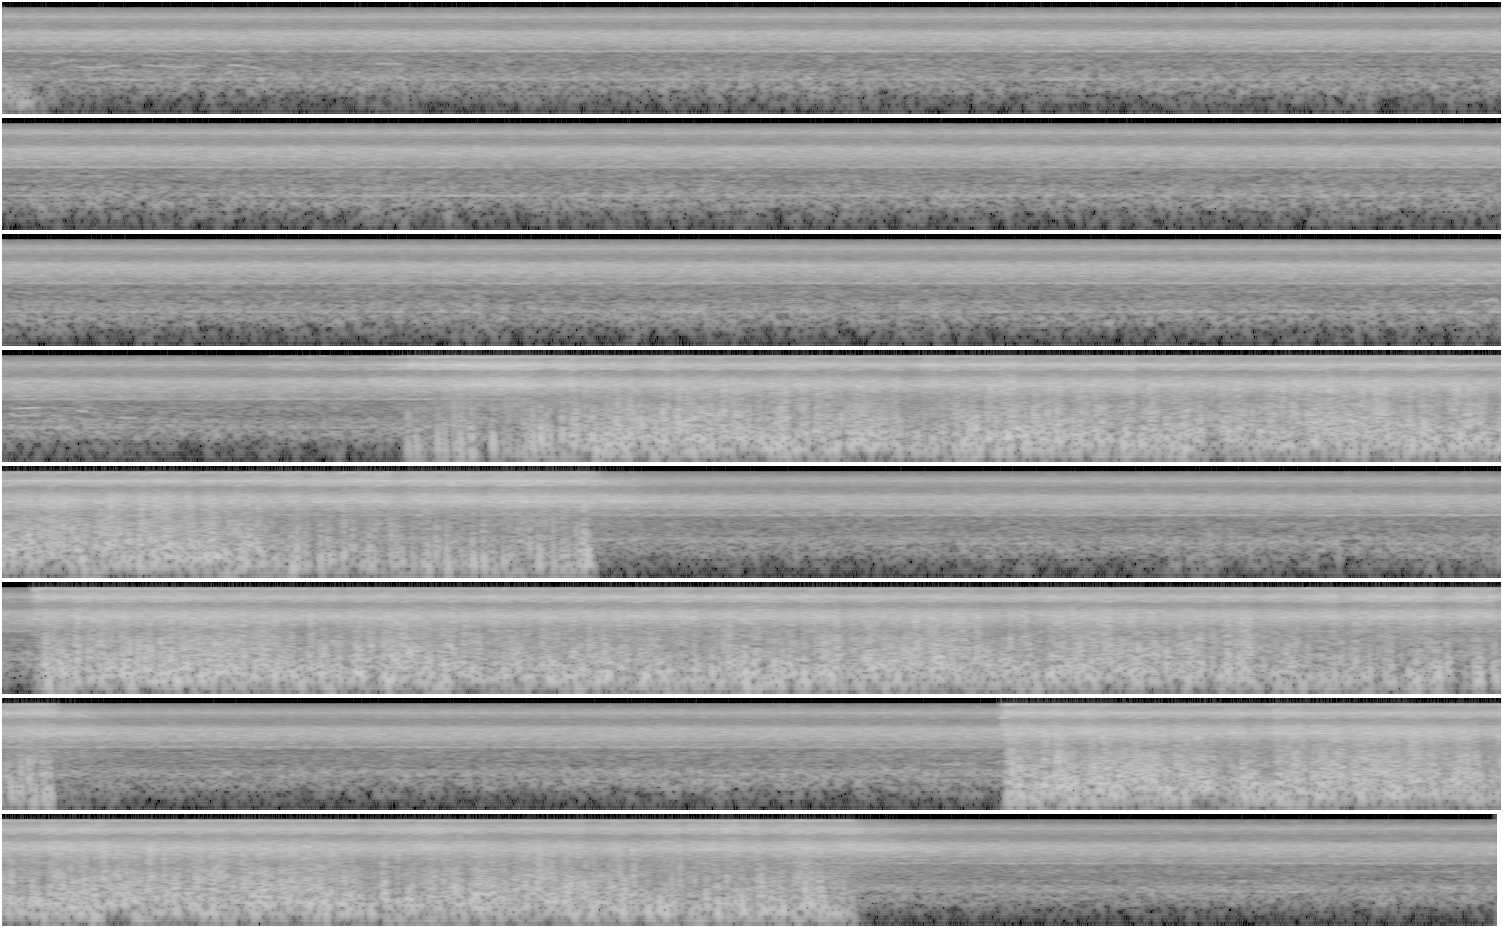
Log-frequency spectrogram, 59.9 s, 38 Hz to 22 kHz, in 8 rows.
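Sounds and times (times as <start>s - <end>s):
band saw running idle: 0.0s - 59.9s
band saw cutting timber: 19.0s - 49.0s, 49.7s - 57.9s.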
